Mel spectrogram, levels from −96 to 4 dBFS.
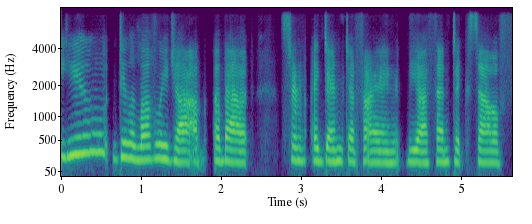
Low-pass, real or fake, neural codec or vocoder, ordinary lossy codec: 7.2 kHz; fake; codec, 16 kHz, 1 kbps, FreqCodec, smaller model; Opus, 64 kbps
